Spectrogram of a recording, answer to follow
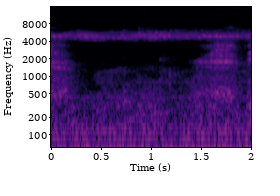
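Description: Faint, steady high-pitched tone over quiet room tone.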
